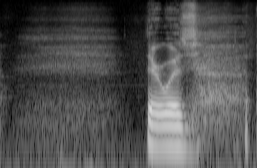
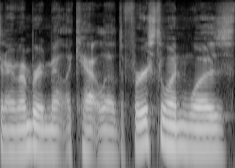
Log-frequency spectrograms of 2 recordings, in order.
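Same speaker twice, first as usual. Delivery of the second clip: ordinary delivery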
